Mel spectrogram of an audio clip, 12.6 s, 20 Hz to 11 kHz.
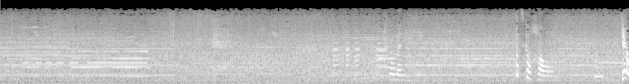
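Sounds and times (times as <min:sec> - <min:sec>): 
car horns honking in a traffic jam: 0:00.0 - 0:12.5
constant rumble of traffic: 0:00.0 - 0:12.5
speech: 0:07.8 - 0:08.5, 0:10.4 - 0:11.3, 0:11.9 - 0:12.5.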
